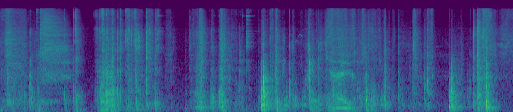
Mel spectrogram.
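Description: A knife slitting the packing tape on a small cardboard box and the flaps being pulled open: irregular bursts of scratching, tearing and rustling cardboard.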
